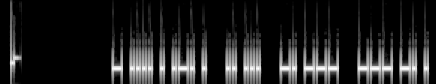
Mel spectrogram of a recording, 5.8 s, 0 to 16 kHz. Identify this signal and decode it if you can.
Morse code, heard as a keyed tone, about 30 wpm, 700 Hz. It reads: THERE IS NO ONE
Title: Sentences from Top 200 Words 30wpm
